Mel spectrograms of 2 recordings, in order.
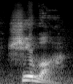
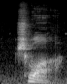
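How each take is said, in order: First: The name is said with two syllables. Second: The name is said with one syllable. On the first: The speaker calls it right. "it was closer to Shiwa" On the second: The speaker calls it wrong. "not Schwa"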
